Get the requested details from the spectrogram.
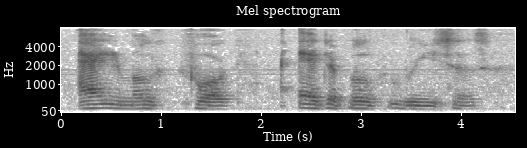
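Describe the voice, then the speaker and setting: This woman's pitch is very deep and low. She talks at a very slow pace. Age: 90s. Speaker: grandmother giving advice. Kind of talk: casual interview answer.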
